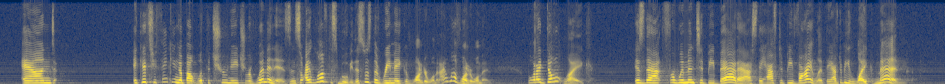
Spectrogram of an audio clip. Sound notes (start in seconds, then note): none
